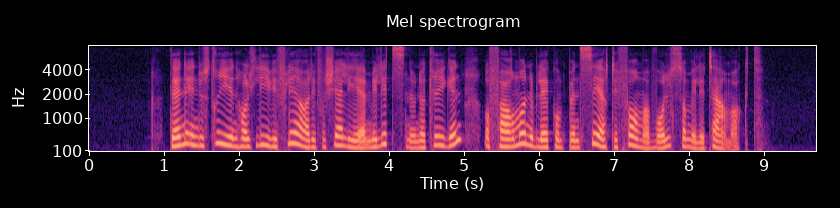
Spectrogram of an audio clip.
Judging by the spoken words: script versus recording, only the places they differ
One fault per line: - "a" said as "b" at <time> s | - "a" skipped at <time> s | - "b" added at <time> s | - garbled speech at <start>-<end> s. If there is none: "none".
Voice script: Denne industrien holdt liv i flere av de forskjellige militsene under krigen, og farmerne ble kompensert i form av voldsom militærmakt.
none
